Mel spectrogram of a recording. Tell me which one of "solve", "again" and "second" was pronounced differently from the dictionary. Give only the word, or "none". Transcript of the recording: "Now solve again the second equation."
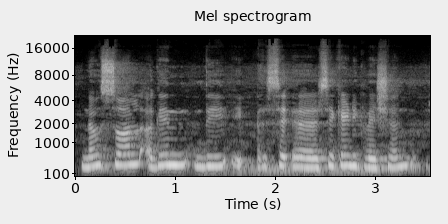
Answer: solve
